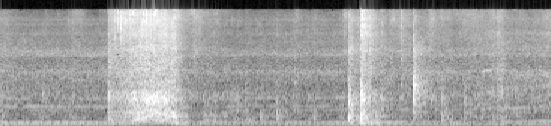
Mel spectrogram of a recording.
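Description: Packing tape rips as it is cut open.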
